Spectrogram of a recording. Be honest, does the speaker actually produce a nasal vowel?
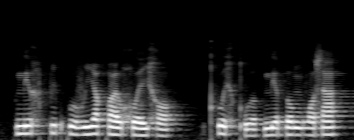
no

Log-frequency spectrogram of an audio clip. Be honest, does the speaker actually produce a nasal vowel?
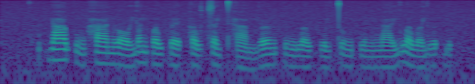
no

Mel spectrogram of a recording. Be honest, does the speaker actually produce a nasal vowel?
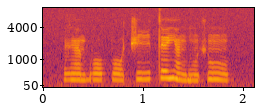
yes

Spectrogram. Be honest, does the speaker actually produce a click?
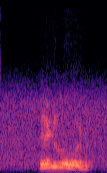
no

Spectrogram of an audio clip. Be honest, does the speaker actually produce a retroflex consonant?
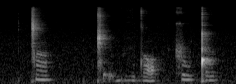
yes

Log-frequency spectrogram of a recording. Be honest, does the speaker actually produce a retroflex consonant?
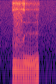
no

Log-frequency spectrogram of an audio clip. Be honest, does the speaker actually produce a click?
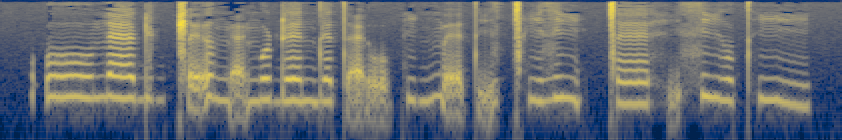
yes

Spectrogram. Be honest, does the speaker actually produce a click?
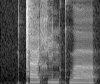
yes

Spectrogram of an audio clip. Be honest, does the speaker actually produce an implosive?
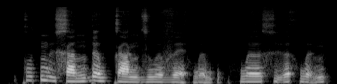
yes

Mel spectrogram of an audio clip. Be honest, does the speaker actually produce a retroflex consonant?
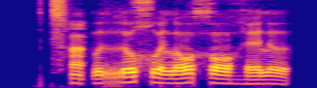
no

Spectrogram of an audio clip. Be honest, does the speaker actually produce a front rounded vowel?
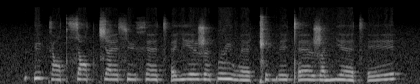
yes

